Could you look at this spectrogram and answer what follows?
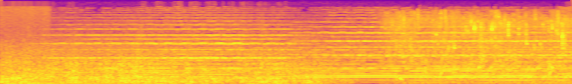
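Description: A cartoon flood surges from a river in an animated retelling of the Lake Toba legend, a loud, continuous watery rush that shifts into a brighter bubbling, pouring tone partway through.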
